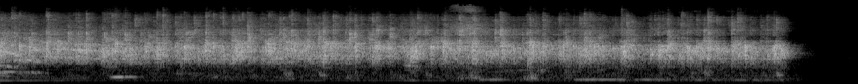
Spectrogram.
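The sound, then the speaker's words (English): An audience at a stage show applauds steadily, a dense wash of many hands clapping at once that stays loud and even for about eight seconds, then stops abruptly. “What was so awkward is you can hear everyone like clapping.”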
